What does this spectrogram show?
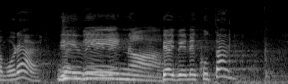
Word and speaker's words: Coutin: De ahí viene Cután. Cután. Cután. Se escribe Coutín y se pronuncia Cután.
